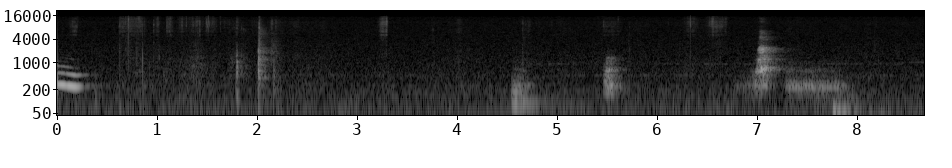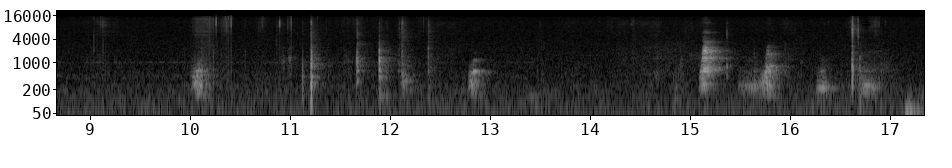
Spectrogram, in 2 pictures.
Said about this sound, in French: on risque de l'entendre japper un petit peu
